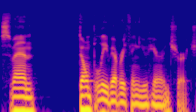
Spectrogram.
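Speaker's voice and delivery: grave, earnest, low, very serious tone. Retelling a mother's warning in the kitchen: imitating someone speaking very seriously. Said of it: "she says very seriously".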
